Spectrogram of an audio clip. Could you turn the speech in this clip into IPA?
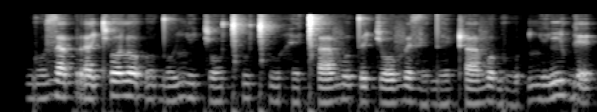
ɡ o̤ z ɐ ɡ r ɐ cʰ o l o ʔ o̤ d̪ o̤ ʎ e̤ c o̤ ǀʰ ṳ ǀʰ ṳ h e̤ ǀʰ ɐ v u t̪ ʏ c o v ʏ z e̤ d̪ e̤ ʈʰ ɐ v o ɡ ṳ | ʎ e̤ ɲ u ɡ e

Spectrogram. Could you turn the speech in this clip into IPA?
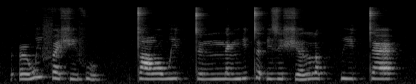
ʔ ə˞ w i f æ ʃ i f u | tˤ æ w ɔ w i tː ə˞ nː æ ŋ i t ə ʔ i z ɨ ʃ ə lː ɔ pː i tː æ

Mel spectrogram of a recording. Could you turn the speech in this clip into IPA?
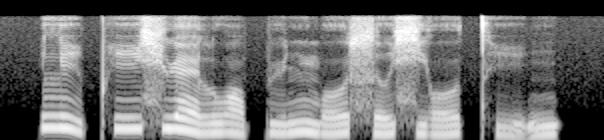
l i˥˩ pʰ i˥ ɕ ɥ ɛ˥˧ l w ɔ˥˩ p y˧˥ n m o˧˥ ʊ̯ s ɹ̩˧˥ ɕ j o˧˥ ʊ̯ t̪ʰ ḭ˨˩˦ ŋ

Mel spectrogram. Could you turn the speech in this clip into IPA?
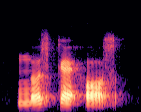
ŋ ʌ z k æ h ɒ z

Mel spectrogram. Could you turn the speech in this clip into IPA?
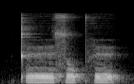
kʼ øː s o pʰ ø

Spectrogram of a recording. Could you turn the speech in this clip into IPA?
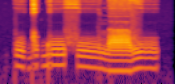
p u˦˨ ɡ ʊ˦ ɡ͡b uː˦ f uː˦˨ n aː˨ v u˦

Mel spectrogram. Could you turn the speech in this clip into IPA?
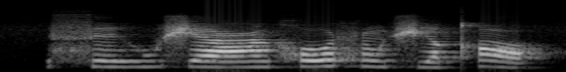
s e ɦ u ʃ æ ʕ ĩ χ o ħ ũ ʃ i qʰ ɒ

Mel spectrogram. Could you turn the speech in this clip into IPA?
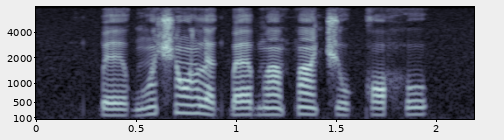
k͡p eː˨ ɡʷ ɛ̃˦ ʃ ɔ̃˦ l ɛ˨ k͡p ɛ˧ b ã˧ p ã˧ t͡ʃ u˨ k ɔ˧ h u˦

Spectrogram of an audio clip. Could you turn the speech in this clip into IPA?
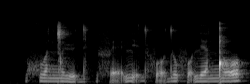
xʷ a ŋ͡ǀ y d | f ḛ lʲ ḛ d f o̰ d u f o̰ lʲ a ŋ͡ǃ o

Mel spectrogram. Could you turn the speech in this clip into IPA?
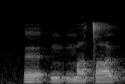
ə | ŋ͡m ɵ ŋ͡m a tˤ u

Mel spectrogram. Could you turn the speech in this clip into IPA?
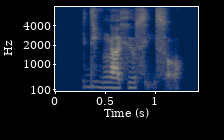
d i̤ ŋ a xʲ u s ḭ s ɔ̰

